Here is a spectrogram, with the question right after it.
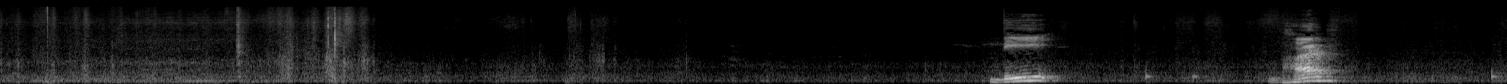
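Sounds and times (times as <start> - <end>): marker strokes on whiteboard: 10.0 - 15.0
duster rubbing whiteboard: 10.7 - 15.0.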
